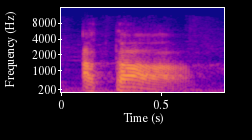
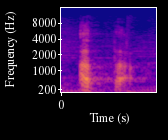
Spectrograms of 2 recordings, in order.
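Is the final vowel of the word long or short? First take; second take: long; short. First: The last vowel is held long. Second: The last vowel is short.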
